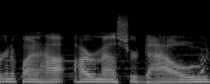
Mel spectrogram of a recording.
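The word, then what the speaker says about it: Doud: going to Harbor Master Dow Dow d o u d Dow that's how you say it right Dow it's this way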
